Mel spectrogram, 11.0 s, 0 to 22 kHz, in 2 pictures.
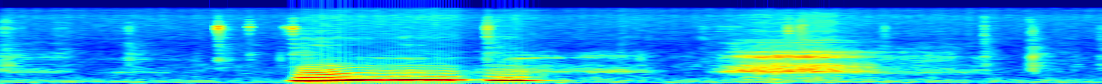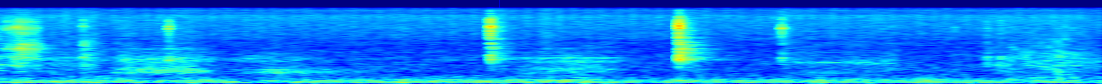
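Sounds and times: soft breathy noise: 0:00.0 - 0:01.0, 0:01.8 - 0:08.9
low voice holding a vowel: 0:01.4 - 0:02.8.

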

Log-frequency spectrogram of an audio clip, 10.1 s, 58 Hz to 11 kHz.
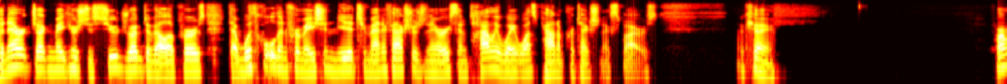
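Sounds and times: synthesized voice reading: 0:00.0 - 0:06.6, 0:07.4 - 0:07.8.

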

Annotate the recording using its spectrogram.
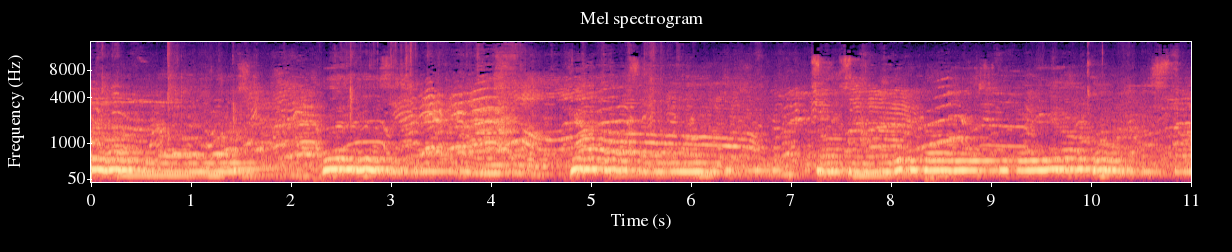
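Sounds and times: amplified voice through microphone: 0:00.0 - 0:11.0
crowd chatter and shouts: 0:00.0 - 0:11.0.

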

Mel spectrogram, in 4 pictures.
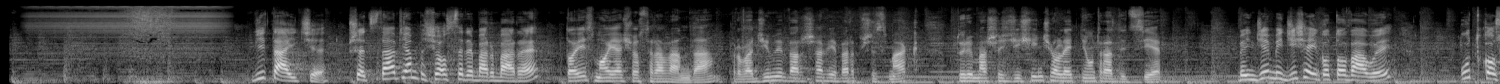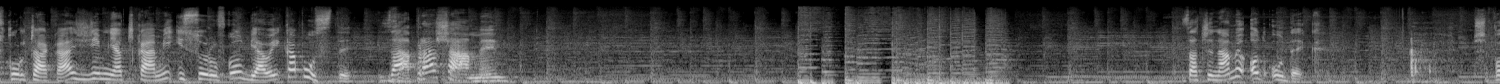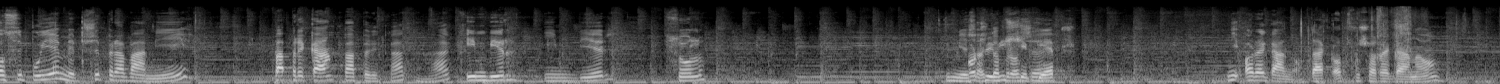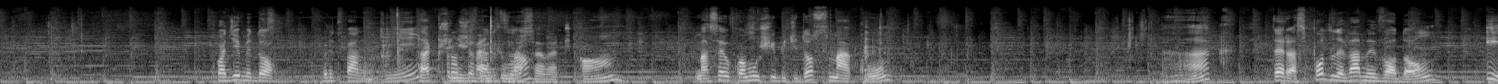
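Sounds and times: neon sign buzzing: 0:00.1 - 0:02.4
glass bowl and plate knocking: 0:29.1 - 0:29.4.

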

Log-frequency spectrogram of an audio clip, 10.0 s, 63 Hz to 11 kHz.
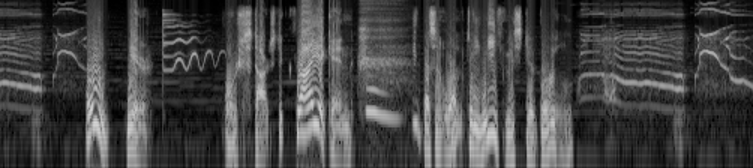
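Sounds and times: person imitating toddler crying: 0:04.8 - 0:05.4.

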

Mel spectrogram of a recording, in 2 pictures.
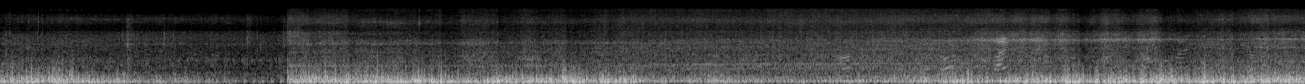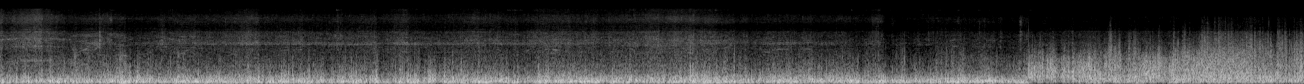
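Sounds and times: motorcycle engine running: 0:00.0 - 0:26.0
wind rushing over microphone: 0:00.0 - 0:26.0.

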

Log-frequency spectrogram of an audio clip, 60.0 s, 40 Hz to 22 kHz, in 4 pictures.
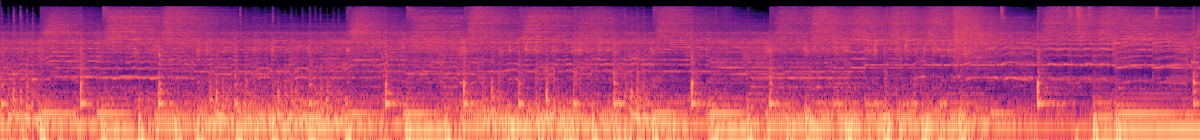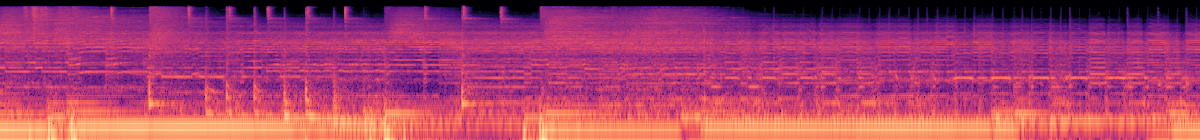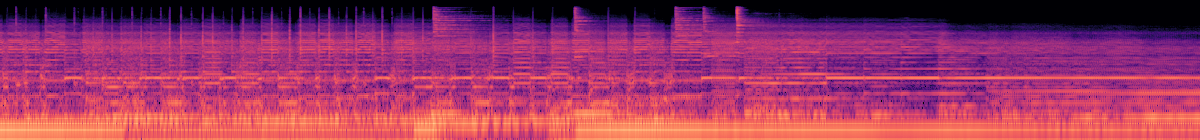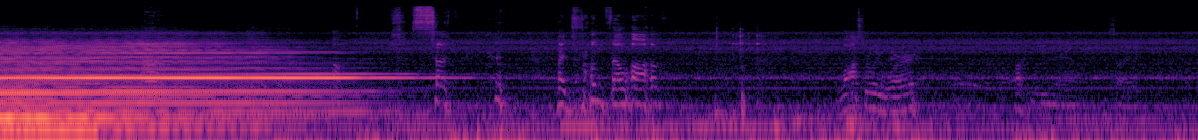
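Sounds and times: drum kit: 0:00.0 - 0:44.4
distorted electric guitar: 0:00.0 - 0:51.6.

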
